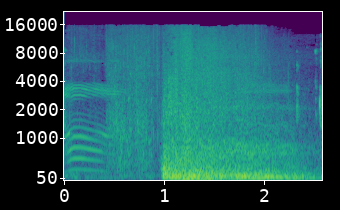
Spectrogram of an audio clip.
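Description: A metal bear trap snaps shut with a loud clang.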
